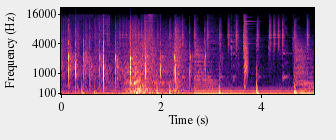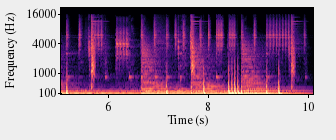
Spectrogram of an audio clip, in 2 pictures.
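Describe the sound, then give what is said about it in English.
Sharp, crisp hand claps ring out in an uneven burst, some quick and clustered, others spaced apart, like a few people applauding over a steady low hum. “Clap it up.”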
